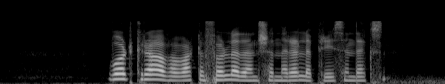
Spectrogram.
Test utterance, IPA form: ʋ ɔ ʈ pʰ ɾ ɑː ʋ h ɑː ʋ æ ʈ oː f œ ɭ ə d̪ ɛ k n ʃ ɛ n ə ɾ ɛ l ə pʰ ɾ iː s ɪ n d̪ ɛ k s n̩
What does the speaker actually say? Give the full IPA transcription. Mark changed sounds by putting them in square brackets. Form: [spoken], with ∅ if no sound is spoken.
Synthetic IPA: ʋ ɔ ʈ [kʰ] ɾ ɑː ʋ h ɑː ʋ æ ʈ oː f œ [l] ə d̪ ɛ [∅] n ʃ ɛ n ə ɾ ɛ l ə pʰ ɾ iː s ɪ n d̪ ɛ k s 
